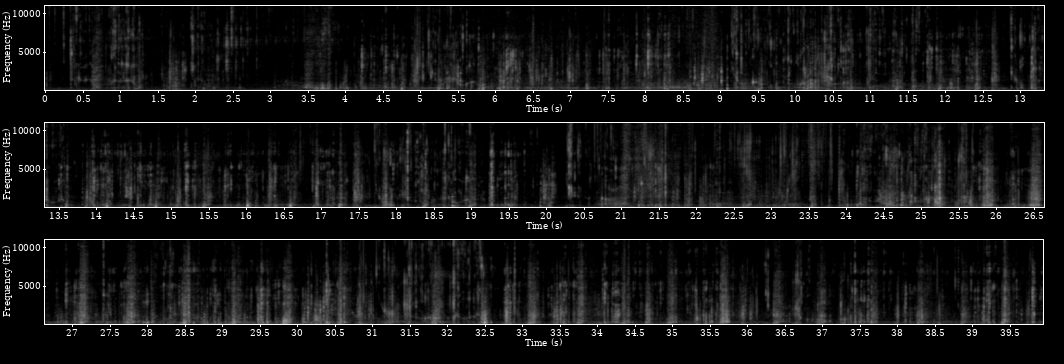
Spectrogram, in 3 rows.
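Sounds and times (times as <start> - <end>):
person chewing and biting food: 0.3 - 9.5.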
